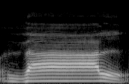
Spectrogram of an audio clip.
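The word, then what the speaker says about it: ذال: এইটা এইটা বলেন হ্যাঁ জা জা না তো জাল লাস্টে ল হবে ল জাল জাল আবার বলেন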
